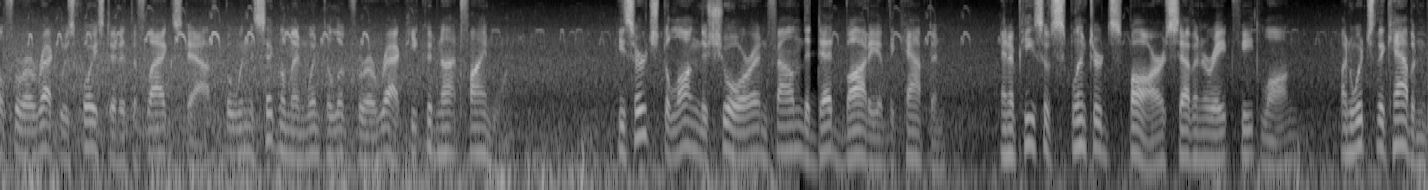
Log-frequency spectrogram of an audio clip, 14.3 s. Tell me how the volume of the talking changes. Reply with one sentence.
The loudness of the talking stays about the same.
